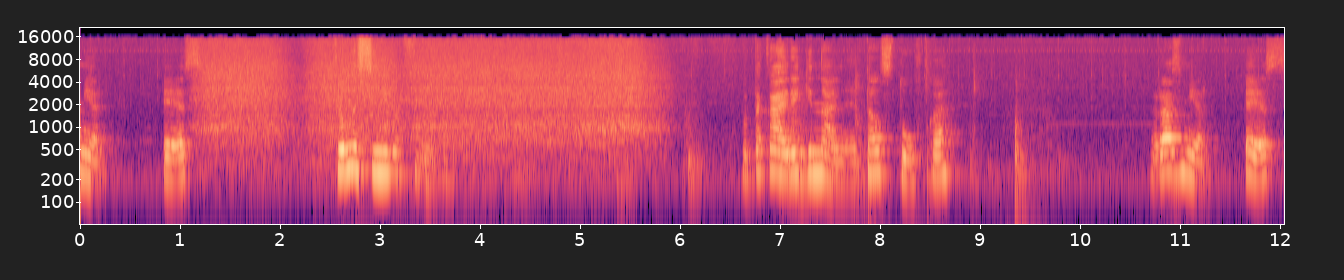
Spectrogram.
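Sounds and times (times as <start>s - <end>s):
steady hiss: 0.0s - 7.3s.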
